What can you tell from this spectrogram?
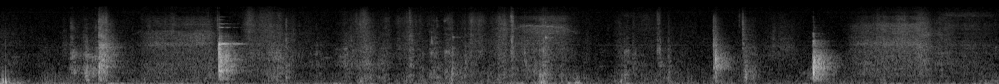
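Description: Parts being handled on a stone kitchen countertop: a few sharp knocks and clinks as things are picked up and set down, the loudest about two seconds in with a short metallic ring, and rustling near the end.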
